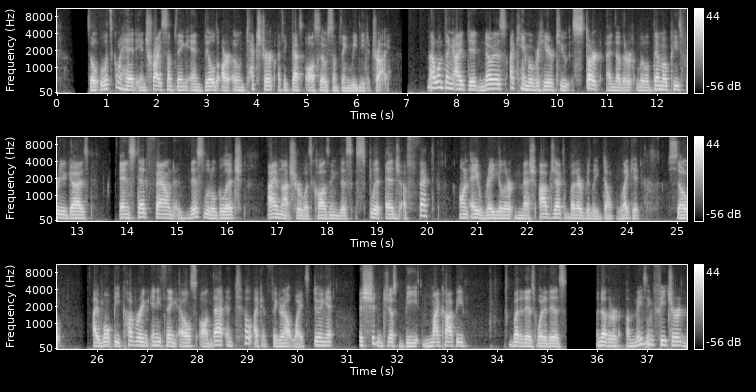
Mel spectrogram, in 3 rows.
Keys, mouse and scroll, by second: 2.6-4.6 middle drag, 4.8 shift+middle click, 5.4-6.0 ctrl+middle drag, 8.0-8.8 middle drag, 9.5 click, 11.9 middle click, 13.2 click, 15.1 ctrl+middle click, 17.8-18.8 ctrl+middle drag, 19.9-23.5 shift+drag, 24.2-24.7 middle drag, 25.0 right click, 26.3 Delete, 27.6 shift+s, 29.9-30.9 right drag, 33.0 shift+middle click, 33.8 shift+a, 36.0-37.8 middle drag.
